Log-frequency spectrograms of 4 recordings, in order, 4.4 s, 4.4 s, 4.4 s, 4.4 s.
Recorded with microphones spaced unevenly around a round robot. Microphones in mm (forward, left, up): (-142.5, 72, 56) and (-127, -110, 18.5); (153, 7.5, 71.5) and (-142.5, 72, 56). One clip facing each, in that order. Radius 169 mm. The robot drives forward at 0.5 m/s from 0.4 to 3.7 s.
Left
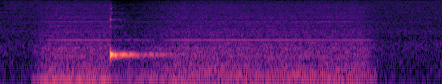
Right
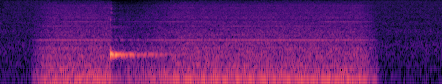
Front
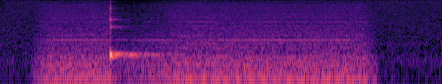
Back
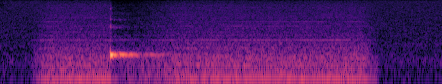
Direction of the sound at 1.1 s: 25° left.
